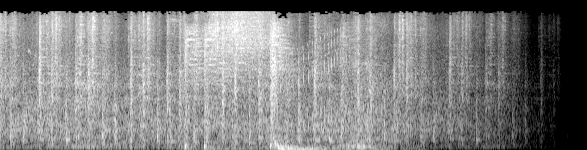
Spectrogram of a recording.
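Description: A train rumbles along the rails with rhythmic clacking wheels, fading into the distance.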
